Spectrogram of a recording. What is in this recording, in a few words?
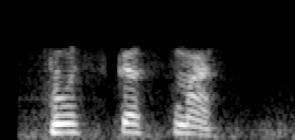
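"puskesmas", Indonesian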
